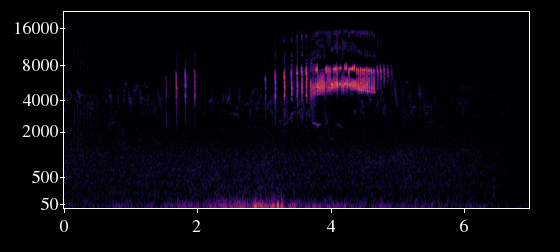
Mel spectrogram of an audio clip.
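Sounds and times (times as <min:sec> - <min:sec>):
corn bunting song of dry ticks and rattling notes: 0:00.0 - 0:06.8.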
